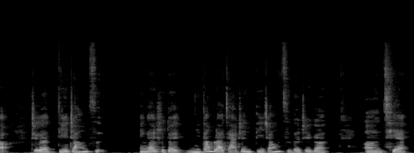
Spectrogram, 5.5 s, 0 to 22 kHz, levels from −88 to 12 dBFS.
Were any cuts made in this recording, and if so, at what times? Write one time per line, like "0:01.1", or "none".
none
